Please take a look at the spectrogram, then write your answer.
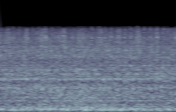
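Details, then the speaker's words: Toyota Innova gasoline VVT-i at idle: rough, uneven, stumbling beat; vibrates in neutral and reverse but stable in Park; one cylinder is not working properly; misfire, traced to a dead ignition coil. "muna ako nito ha kasi may misfire e mayong isang silindro na hindi gumagana ng matino kaya ganyan yan"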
